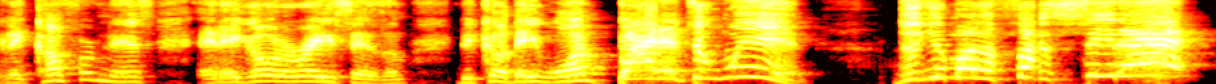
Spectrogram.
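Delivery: loud, high ranting shout; angry shout. Real, not acted. Shouting at viewers about the election, furious. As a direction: yell it out at the chat.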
